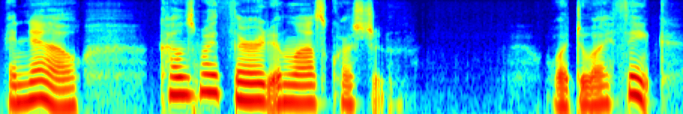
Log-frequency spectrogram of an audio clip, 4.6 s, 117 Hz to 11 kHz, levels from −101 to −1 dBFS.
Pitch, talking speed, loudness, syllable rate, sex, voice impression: 200 Hz, 160 wpm, -16 LUFS, 4.7 syllables/s, female, feminine, adult-like, slightly cute, friendly, slightly kind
